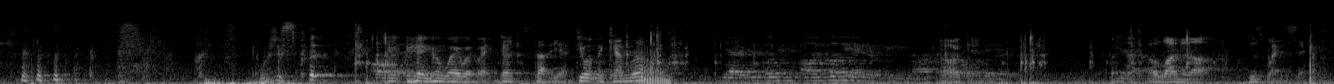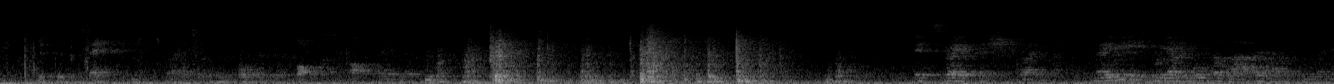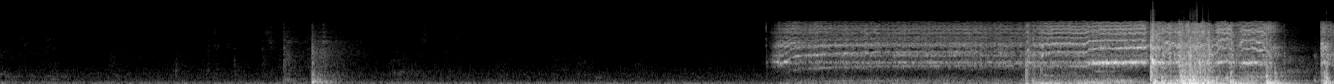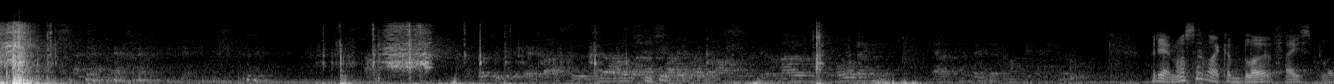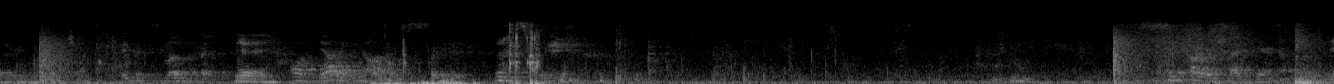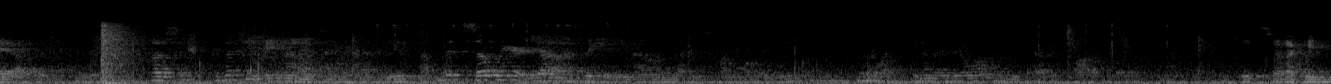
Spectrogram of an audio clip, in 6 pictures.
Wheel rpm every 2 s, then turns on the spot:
0, 0, 0, 0, 0, 0, 0, 0, 0, 0, 0, 0, 0, 0, 0, 0, 0, 160, 240, 230, 30, 0, 0, 0, 0, 0, 0, 0, 0, 0, 0, 0, 0, 0, 0, 0, 0, 0, 0, 0.
none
